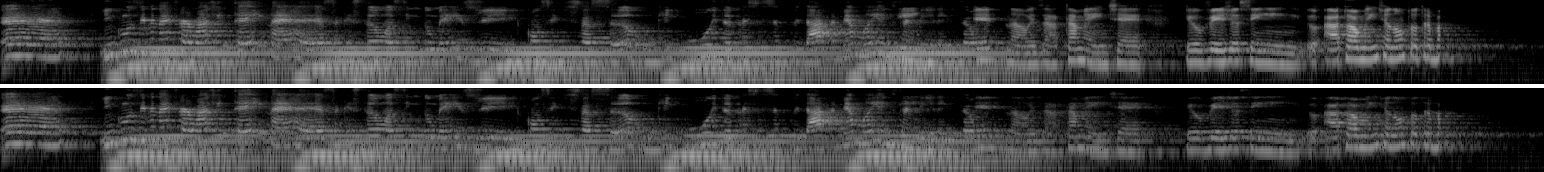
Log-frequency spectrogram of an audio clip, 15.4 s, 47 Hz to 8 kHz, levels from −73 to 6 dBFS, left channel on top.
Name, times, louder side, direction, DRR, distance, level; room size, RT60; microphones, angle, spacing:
voice 1, 0.0-10.0, equal, ahead, 0.5 m, -35 dB
sound 1, 1.0-10.2, left 3 dB, 70° right, 1.0 m, -35 dB
voice 2, 9.0-9.3 9.7-14.4, left 8 dB, 65° left, 0.3 m, -34 dB
15.0 x 8.2 x 2.8 m
head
